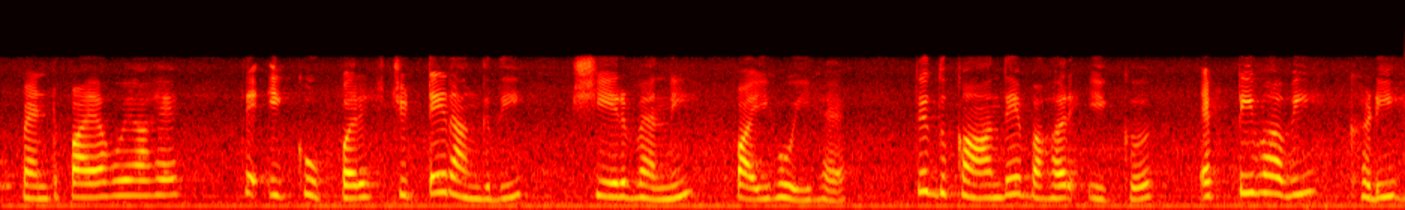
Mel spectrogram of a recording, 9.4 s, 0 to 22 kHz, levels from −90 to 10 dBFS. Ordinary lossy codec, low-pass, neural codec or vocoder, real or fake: none; 7.2 kHz; none; real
